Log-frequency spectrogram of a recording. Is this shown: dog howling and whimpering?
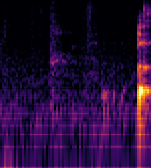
no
